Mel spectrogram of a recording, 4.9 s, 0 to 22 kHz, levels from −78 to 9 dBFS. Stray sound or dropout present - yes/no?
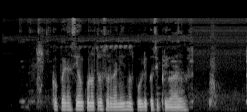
yes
